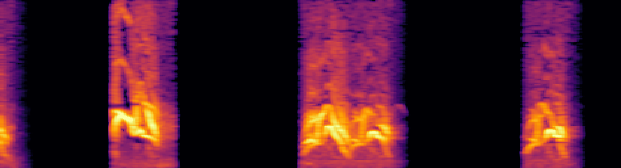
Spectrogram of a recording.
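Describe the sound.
A rock sparrow sings three short, high-pitched chirpy phrases, each separated by a second or so of silence.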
